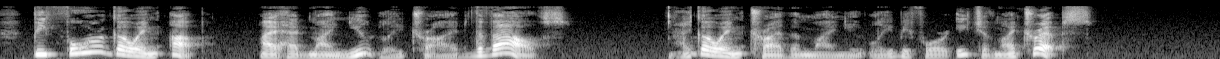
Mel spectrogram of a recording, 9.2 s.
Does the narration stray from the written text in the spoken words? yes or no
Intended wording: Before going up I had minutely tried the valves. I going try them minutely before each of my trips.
no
